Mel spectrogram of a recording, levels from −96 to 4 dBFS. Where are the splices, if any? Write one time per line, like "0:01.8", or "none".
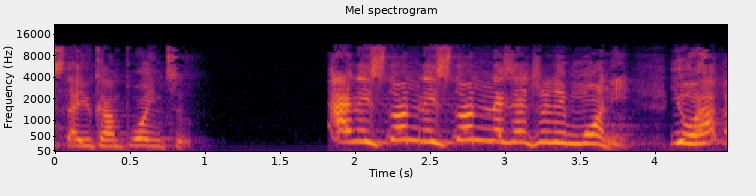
0:02.4

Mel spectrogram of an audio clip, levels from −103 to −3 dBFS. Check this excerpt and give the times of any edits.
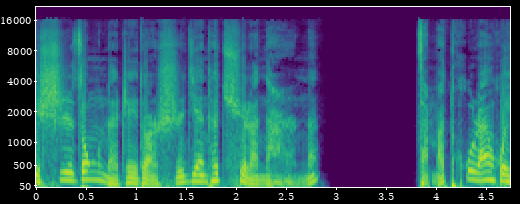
none

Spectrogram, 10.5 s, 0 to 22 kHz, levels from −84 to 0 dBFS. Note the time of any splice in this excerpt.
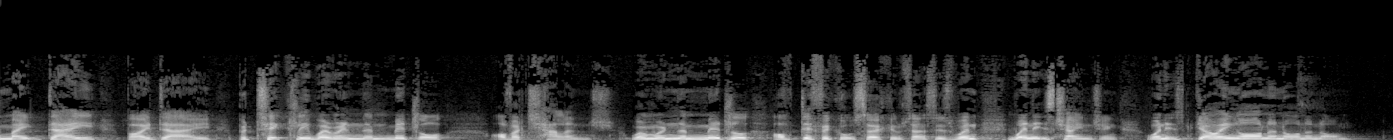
0:04.6
0:05.9
0:07.6
0:07.9

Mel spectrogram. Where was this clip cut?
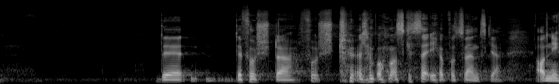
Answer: none

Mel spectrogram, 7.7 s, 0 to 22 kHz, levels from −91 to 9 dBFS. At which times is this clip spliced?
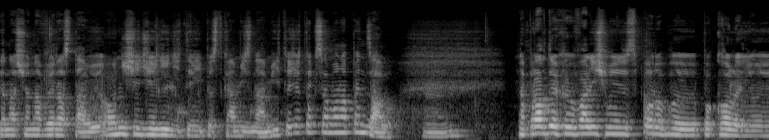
none

